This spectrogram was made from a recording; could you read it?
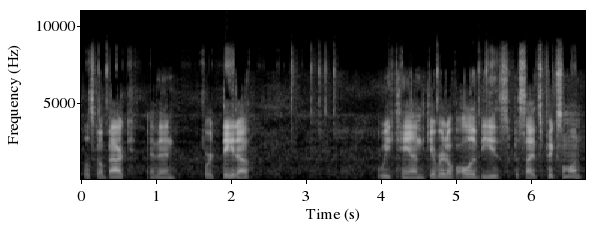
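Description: A man's voice: fairly low pitch, steady tone, unhurried, creaky, pushed and bright. A man recovering from a cold, sounding a little nasal, walking viewers step by step through a screen-recorded tutorial with frequent ums and uhs. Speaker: tutorial creator.

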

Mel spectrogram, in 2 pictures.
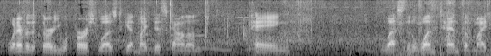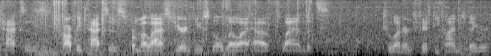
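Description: A man's voice: medium pitch, background noise. A man in his forties, a pastor leading an outdoor sermon and Bible study, reading passages aloud and then preaching in a conversational way, recorded by a camera at a distance outdoors under a tent canopy.

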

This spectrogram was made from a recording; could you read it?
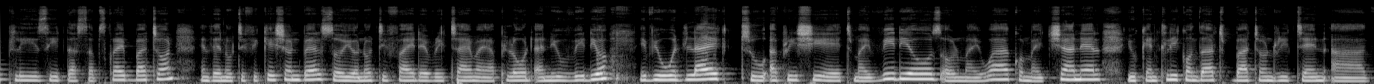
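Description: A woman's voice: on the low side, mellow. A woman with a Kenyan accent giving a casual vlog voice-over as a homemaking and cooking vlogger.

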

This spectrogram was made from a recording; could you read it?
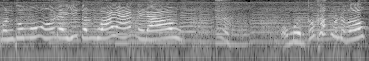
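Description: An actor voicing a childish, whiny little animal boy in a children's cartoon, with drawn-out delivery. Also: extremely high pitch. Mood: homesick, whining. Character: cartoon puppy and piglet boys, childish, whiny, eager. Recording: loud music behind.

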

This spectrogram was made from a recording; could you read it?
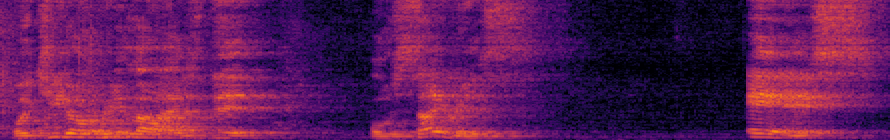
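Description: Hyped male announcer, high and lively. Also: takes it slowly, slight background noise. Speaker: announcer introducing the guest. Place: high school auditorium stage. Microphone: handheld microphone. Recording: echoey auditorium from far off, crowd.

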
